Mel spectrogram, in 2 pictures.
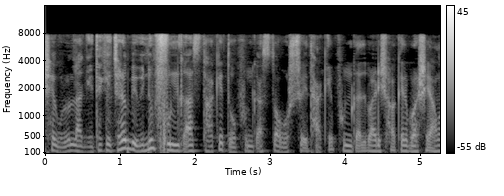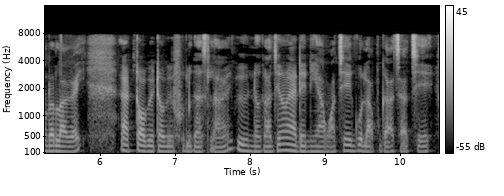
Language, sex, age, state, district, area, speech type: Bengali, male, 45-60, West Bengal, North 24 Parganas, rural, spontaneous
